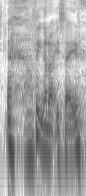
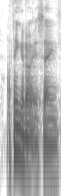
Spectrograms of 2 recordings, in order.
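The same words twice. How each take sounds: First: Laughing through the words, pitched up. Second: Said in the usual way. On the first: Real, not acted. Streamer laughs while answering a viewer's chat comment.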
